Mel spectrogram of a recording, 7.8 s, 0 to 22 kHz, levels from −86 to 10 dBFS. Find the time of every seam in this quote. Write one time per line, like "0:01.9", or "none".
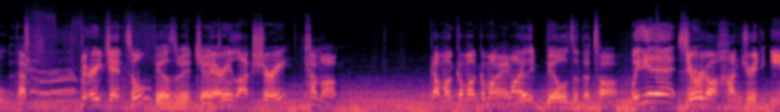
0:06.6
